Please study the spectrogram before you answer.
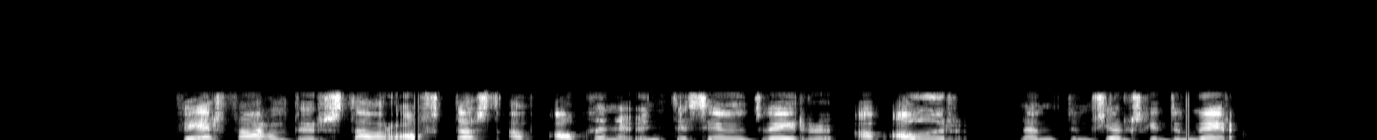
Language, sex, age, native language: Icelandic, female, 20-29, Icelandic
